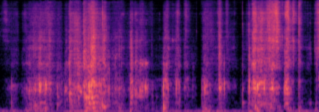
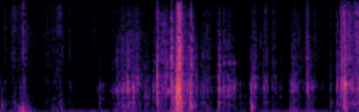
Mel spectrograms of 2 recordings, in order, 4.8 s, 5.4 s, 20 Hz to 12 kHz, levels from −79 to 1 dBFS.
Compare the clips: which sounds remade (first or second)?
first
